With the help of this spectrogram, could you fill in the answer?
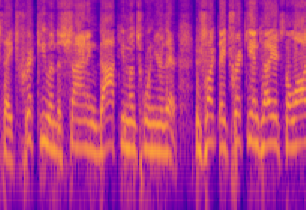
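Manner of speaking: normal talking voice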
